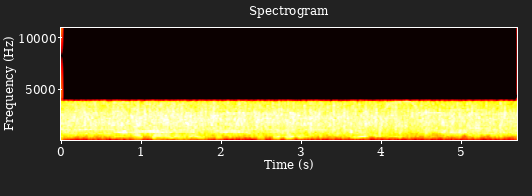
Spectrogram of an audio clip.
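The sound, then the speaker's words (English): An audience applauds a testimony given on air, with dense, steady clapping that holds at an even loudness for about six seconds, with a few voices calling out faintly underneath. “We're going to give you a hearty applause for that, for coming on the air.”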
